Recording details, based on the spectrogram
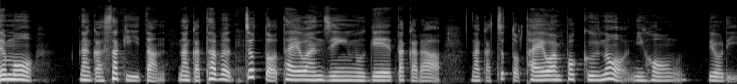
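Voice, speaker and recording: On a very clean recording with a silent background and a dry, close sound with no echo, a woman speaks with a Mandarin Chinese accent. Her pitch is medium, her pitch variation ordinary, and her pace moderate. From Taiwan, Taipei. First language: Mandarin Chinese (speaking Japanese). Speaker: podcast guest. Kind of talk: casual chat. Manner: halting, many fillers.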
